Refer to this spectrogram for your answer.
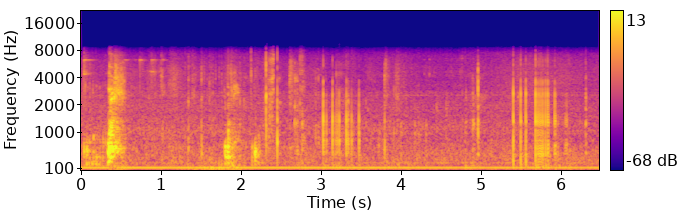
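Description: A French Bulldog lets out two brief, harsh, yelping calls about a second and a half apart. Soft clicks and shuffling follow indoors, with a low electrical hum throughout.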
